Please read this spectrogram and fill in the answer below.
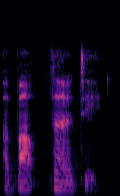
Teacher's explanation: esa T de about no suena como T, sino que la lengua toca los dientes para preparar el siguiente sonido que se produce entonces de esa manera.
